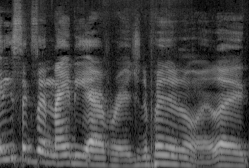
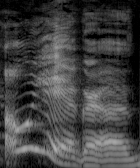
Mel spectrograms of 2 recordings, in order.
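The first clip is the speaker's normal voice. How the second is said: sassy admission; 7 semitones lower, much slower than usual. Retold or imitated. Confessing to mom, sassy.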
